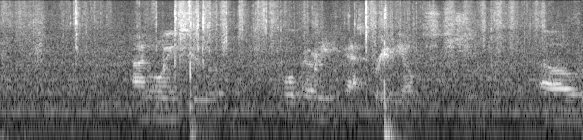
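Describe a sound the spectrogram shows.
A deck of playing cards is shuffled by hand.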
